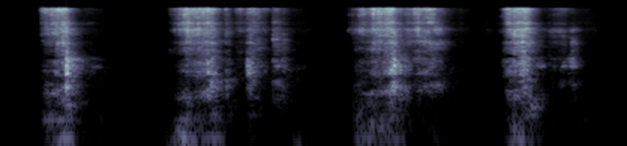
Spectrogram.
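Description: Kitchen knife slicing through a head of green cabbage into small pieces: four separate cuts, each about half a second long.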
